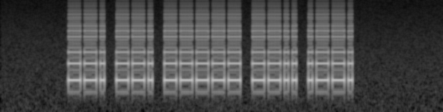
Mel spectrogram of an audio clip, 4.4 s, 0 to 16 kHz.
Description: Morse code, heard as electronic beeps, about 30 wpm, 1040 Hz. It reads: GG0ZP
